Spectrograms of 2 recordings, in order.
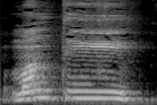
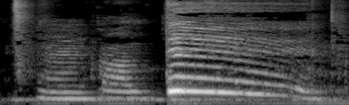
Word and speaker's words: манты: Нам написали, что ударение надо делать на «ы». Манты. Манты.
